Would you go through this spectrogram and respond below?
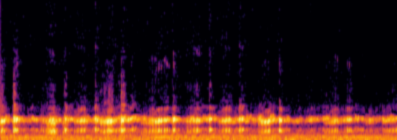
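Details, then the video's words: Nighttime frog chorus, overlapping croaking trills forming a constant throbbing din, with a faint steady mid-pitched hum running through the background. "Frog Chorus - Night Ambient Sounds"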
